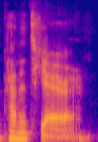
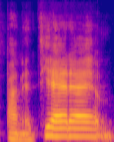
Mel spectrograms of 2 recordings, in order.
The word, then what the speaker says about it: Panettiere: Hayden Panettiere. Well, so I'm just going to call her Hayden from this, because I think in Italian it's Panettiere, but she's known as Panettiere.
